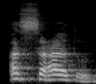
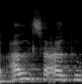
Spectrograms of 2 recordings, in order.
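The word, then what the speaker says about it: الساعة: আস-সাআতু কেন হলো? আল-সাআতু কেন হলো না? কারণ সিন এমন একটা হরফ যার আগে আল থাকলে লামের উচ্চারণটা হয় না, সিনের উপর তাসদিদ হয়।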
